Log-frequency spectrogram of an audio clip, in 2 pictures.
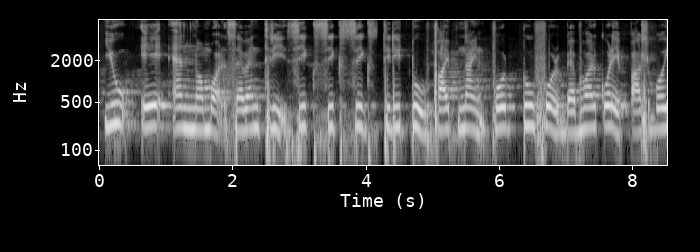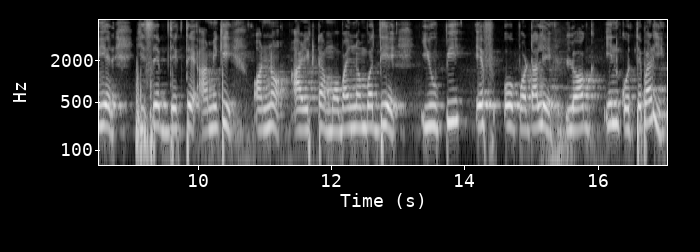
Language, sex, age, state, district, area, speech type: Bengali, male, 18-30, West Bengal, Jhargram, rural, read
